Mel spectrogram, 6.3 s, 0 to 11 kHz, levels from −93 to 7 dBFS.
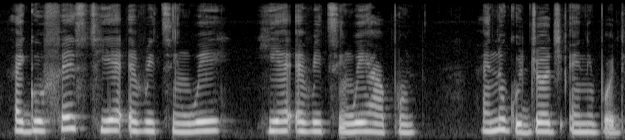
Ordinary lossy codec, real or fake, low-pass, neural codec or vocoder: none; real; 9.9 kHz; none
